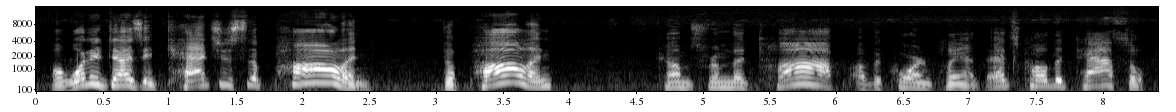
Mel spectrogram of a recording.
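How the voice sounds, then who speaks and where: A man playing an excitable farmer who teaches children about the garden, asking questions and explaining. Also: sits high, full character voice. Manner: animated explaining, asks questions. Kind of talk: children's educational segment.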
